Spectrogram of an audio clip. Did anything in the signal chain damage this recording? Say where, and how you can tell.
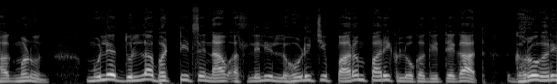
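No, nothing in this speech recording stood out on listening as damage from any stage of the signal chain.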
